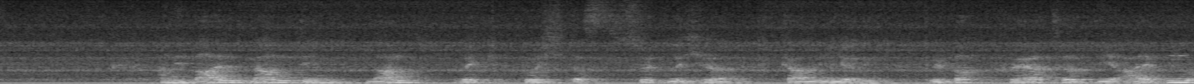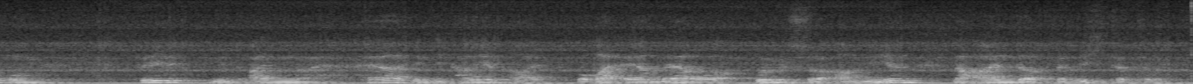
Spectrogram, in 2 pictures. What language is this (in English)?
German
